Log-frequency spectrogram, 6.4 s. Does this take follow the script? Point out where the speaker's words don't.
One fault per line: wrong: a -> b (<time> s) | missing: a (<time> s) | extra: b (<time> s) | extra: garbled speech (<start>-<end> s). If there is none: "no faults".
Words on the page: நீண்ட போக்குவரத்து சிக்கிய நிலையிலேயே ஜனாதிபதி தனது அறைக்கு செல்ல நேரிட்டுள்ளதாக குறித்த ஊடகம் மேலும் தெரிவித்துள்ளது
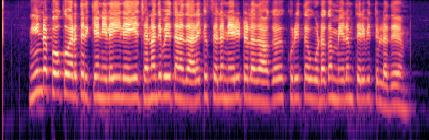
no faults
